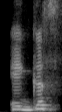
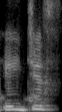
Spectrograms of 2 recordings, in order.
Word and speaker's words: ages: Bukan bacanya bukan ages gitu ya. Tapi ages, G-nya itu dibaca J. Ages.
